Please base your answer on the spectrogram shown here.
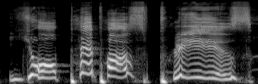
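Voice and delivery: high, slow, hammed-up German officer accent; mock German accent. Friend teasing the storyteller, in a mock German accent. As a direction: bark it like a cartoon German soldier. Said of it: "I'm trying to do a Nazi accent".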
